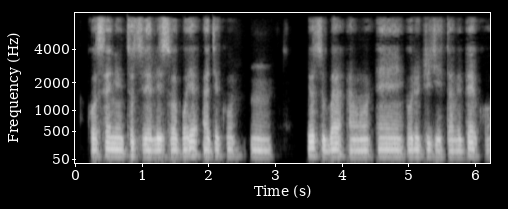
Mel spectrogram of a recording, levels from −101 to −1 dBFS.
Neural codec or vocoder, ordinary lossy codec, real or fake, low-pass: codec, 16 kHz in and 24 kHz out, 1 kbps, XY-Tokenizer; AAC, 32 kbps; fake; 7.2 kHz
